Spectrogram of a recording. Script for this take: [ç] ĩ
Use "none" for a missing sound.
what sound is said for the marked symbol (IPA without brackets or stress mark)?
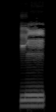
j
